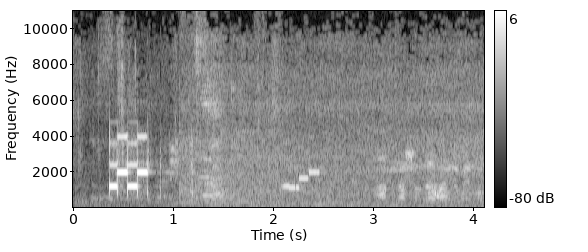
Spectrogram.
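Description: Electronic beeping: a quick run of short, loud, steady-pitched beeps about half a second in, then a faint rising three-note chime about two seconds in, over background voices.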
